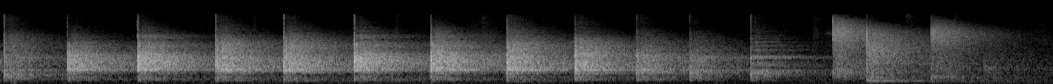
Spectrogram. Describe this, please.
SonicSnap JPPT5 TableTennisBallFloor
Sounds recorded at Colégio João Paulo II school, Braga, Portugal.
